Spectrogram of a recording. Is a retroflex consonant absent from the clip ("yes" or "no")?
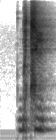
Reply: yes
